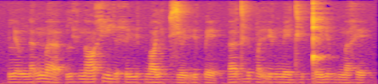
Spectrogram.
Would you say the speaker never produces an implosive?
yes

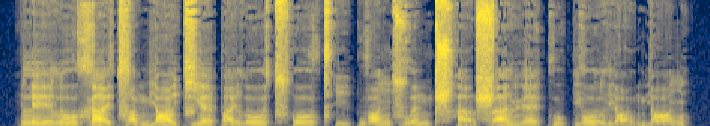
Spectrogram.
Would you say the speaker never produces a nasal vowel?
yes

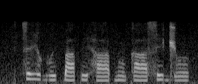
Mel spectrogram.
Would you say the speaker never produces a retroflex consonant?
yes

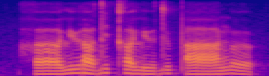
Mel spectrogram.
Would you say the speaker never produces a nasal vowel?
yes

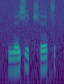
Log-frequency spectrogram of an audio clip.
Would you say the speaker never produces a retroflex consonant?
yes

